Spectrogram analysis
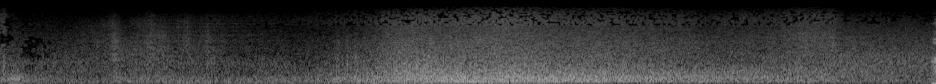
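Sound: ocean waves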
